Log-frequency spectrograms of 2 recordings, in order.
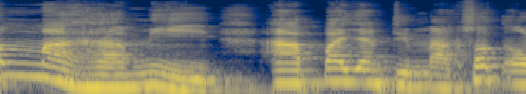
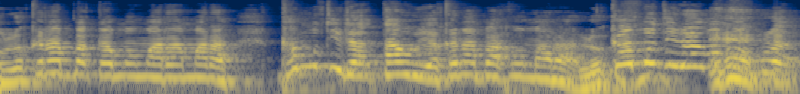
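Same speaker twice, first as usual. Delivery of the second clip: quarrelling couple; 7 semitones higher, much faster than usual. Acted. Acted spouse quarrel exchange.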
